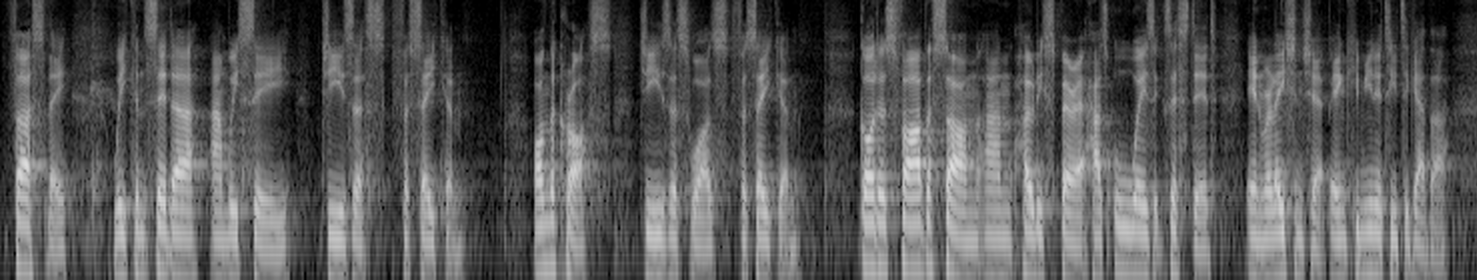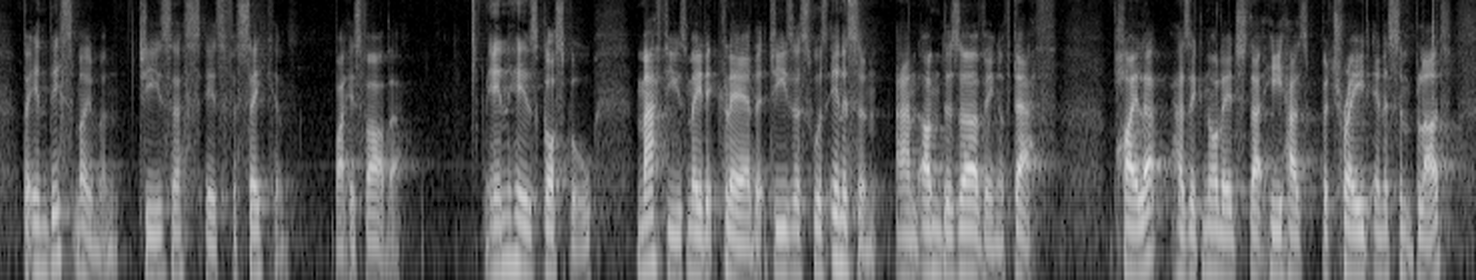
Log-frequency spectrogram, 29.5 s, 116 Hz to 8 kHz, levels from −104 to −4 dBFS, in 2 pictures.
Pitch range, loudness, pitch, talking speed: 115-125 Hz, -32 LUFS, 120 Hz, 130 wpm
